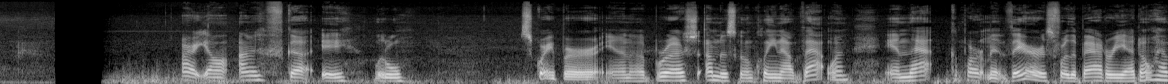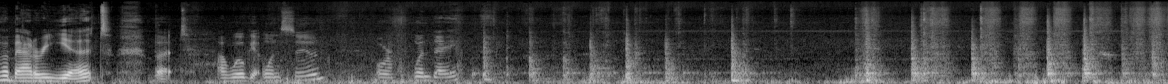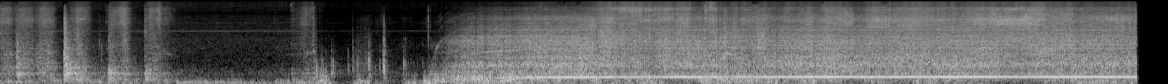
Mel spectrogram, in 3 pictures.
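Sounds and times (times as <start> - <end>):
rush of air: 3.5 - 5.2, 14.6 - 23.6, 27.5 - 34.8
scraper and brush scraping: 15.4 - 25.2, 26.2 - 26.6, 28.9 - 34.7
electric motor whining: 27.5 - 34.8.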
